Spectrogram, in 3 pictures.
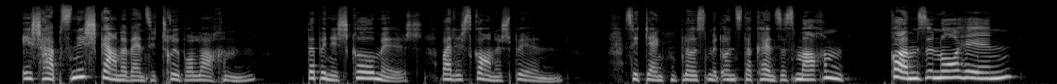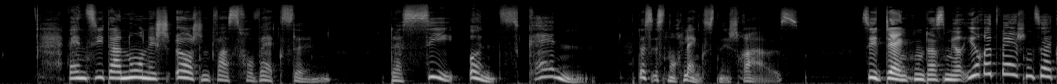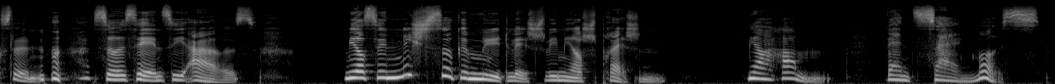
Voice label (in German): Dialekt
